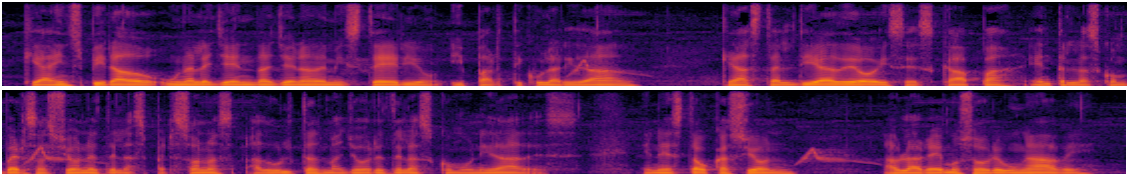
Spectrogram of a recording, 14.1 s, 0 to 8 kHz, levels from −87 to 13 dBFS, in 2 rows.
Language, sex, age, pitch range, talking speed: Spanish, male, 30-49, 90-110 Hz, 155 wpm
